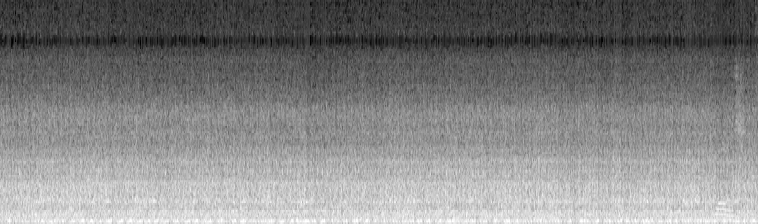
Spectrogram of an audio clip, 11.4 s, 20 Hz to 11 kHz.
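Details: 1986 Johnson 90 hp SPL two-stroke outboard after link-and-sync, ignition timing set and modified carb returned to original: steady, even burble at idle, no misses or surging; idling smooth and well set.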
